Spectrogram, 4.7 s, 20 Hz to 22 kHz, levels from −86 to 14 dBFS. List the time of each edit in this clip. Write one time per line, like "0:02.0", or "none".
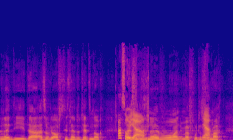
0:01.0
0:01.8
0:02.9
